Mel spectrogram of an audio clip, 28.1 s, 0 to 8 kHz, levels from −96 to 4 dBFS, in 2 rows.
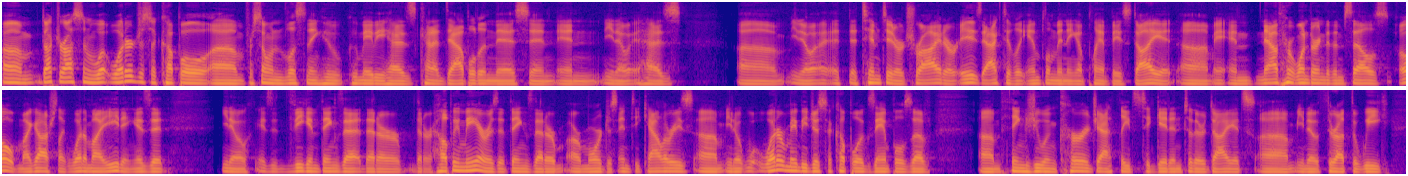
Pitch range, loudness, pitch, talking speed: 100-115 Hz, -25 LUFS, 105 Hz, 240 wpm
